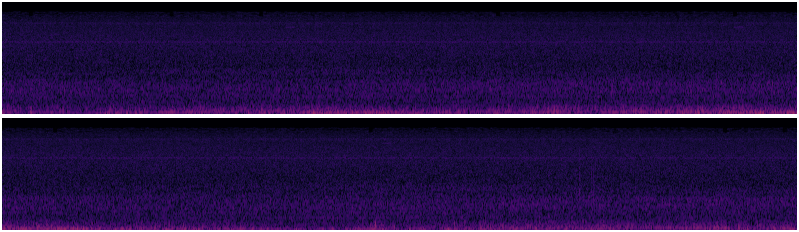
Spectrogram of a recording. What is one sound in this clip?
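Wind buffets and rumbles steadily against the microphone high outdoors.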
